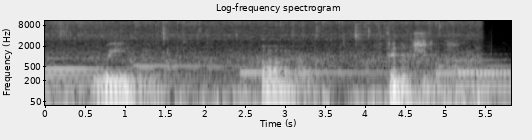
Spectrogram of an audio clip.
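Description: rain falling

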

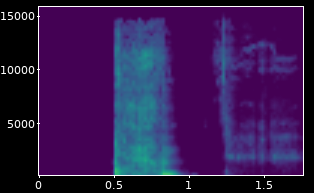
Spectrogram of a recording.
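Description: man coughing

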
